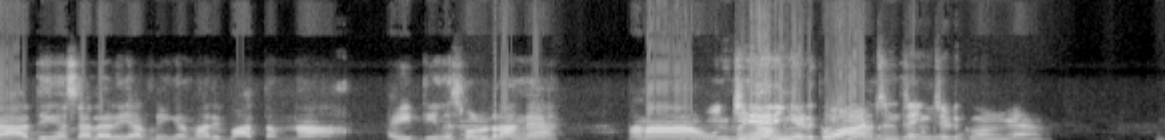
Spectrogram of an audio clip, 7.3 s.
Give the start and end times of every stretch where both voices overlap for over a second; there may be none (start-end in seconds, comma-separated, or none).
4.5-6.0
